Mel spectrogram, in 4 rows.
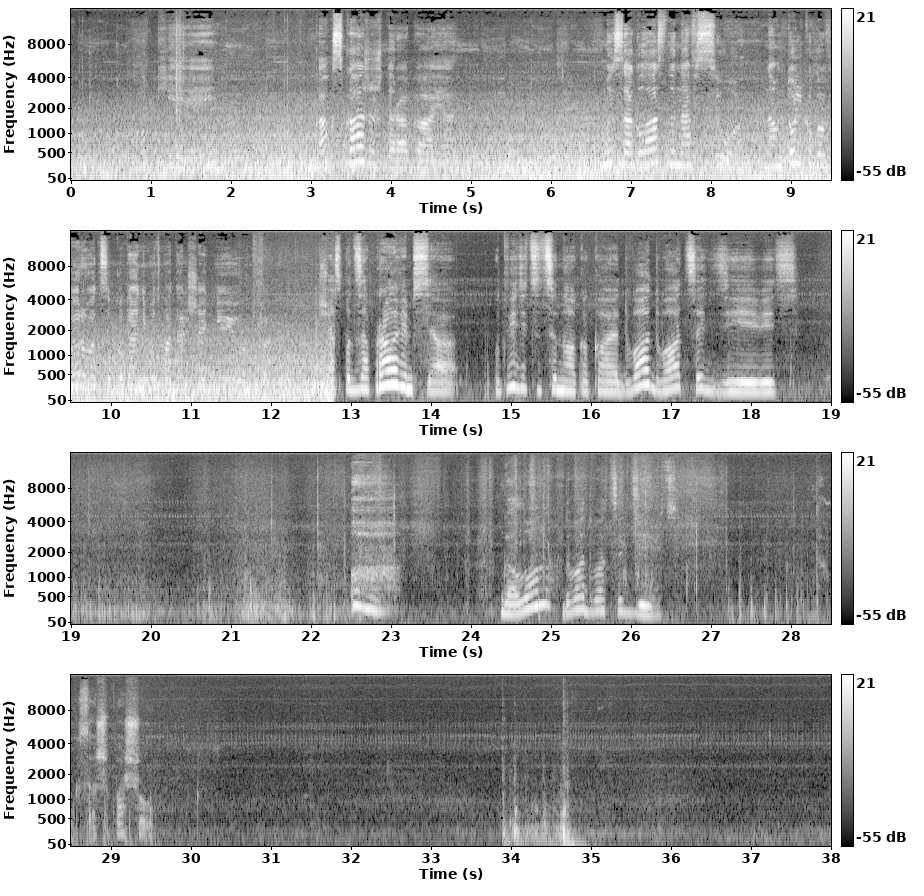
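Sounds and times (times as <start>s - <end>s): road noise: 0.0s - 12.9s
car engine rumbling: 0.0s - 30.2s, 33.7s - 35.7s.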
